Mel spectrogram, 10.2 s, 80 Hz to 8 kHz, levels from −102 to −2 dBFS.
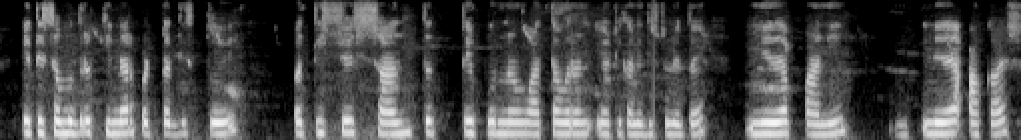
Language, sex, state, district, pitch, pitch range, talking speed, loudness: Marathi, female, Maharashtra, Dhule, 230 Hz, 225-245 Hz, 105 wpm, -18 LUFS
